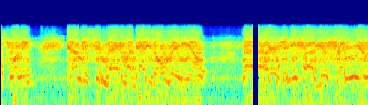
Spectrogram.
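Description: A distant station's voice coming in over a two-way radio's speaker, too garbled by the band noise to make out words. The signal dips twice and cuts out abruptly for an instant about four seconds in, then the voice resumes.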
